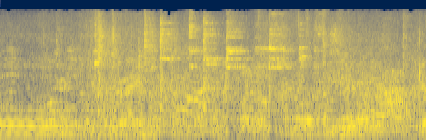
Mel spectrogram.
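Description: Cutlery and crockery clinking several times, with short high ringing tones, among voices.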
